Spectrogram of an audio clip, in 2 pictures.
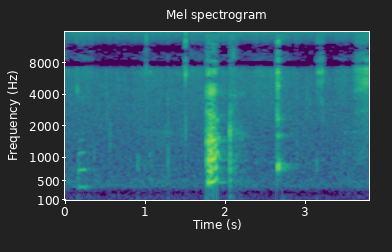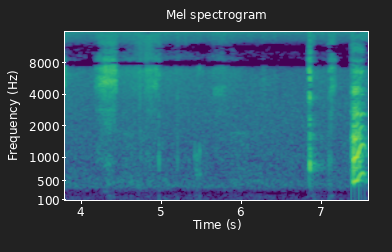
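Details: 10-week-old infant with hiccups: four sharp, abrupt catches, irregularly spaced, with soft breathing and small noises between them in a quiet room.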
